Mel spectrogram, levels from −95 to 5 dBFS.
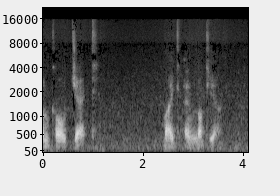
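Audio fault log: Throughout: noise suppressor artifacts. The suppressor pulls down bands it judges to be steady noise by about 20 dB, frame by frame. The room noise, about 14 dB under the speech, dips between phrases and swells beneath them.
3.27 to 3.53 s: speech cut by the noise suppressor. Here the suppressor mistakes quiet speech for background and turns it down along with the noise, by up to about 13 dB. Around 150 ms in total sounds swallowed, with soft sounds fading out.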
